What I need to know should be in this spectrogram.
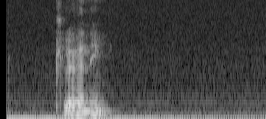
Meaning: the act of scratching; working clumsily
- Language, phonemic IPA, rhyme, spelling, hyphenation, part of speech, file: Norwegian Bokmål, /ˈkløːnɪŋ/, -ɪŋ, kløning, kløn‧ing, noun, Nb-kløning.ogg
